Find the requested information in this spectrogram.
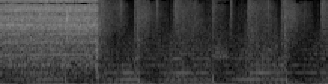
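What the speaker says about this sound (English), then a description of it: "We have a drill. Let's get this over with." A power drill whines steadily as it bores out a stripped screw on a MacBook, the motor pitch dipping in short rhythmic bursts as the bit bites into the metal, loud and close with no talking.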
